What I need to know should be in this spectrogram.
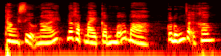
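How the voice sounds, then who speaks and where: A woman voicing a quick-tempered older mistress of the house who scolds harshly and fast, in a storybook reading. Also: on the high side, animated, a little mellow, husky. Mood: scolding. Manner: scolding, harsh, rapid-fire.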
